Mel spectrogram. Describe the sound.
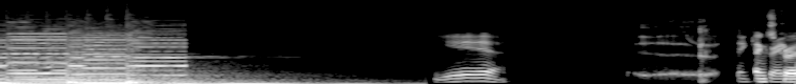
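A loud, close-up burp, deep and gurgling, rings out for under a second as some music fades away, followed shortly by people starting to talk.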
